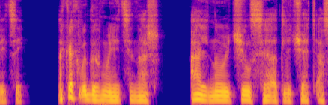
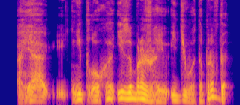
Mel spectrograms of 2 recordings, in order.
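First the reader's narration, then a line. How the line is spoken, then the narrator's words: Whispering. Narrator (Russian): прошептал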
